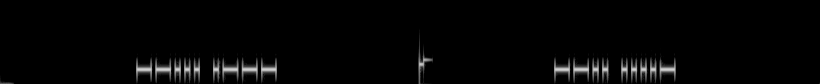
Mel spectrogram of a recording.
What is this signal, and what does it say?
Morse code, heard as a keyed tone, about 25 wpm, 700 Hz. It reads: 7J Z4
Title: Single-Letter Single-Number 25wpm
